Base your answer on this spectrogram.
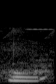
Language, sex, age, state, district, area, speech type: Kannada, female, 18-30, Karnataka, Vijayanagara, rural, spontaneous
